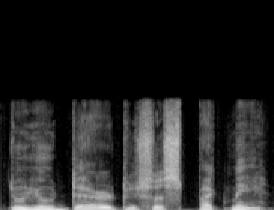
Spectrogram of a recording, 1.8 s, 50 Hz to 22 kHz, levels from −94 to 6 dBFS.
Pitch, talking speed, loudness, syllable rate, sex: 185 Hz, 195 wpm, -13 LUFS, 4.1 syllables/s, male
